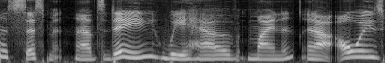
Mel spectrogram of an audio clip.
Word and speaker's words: Minun: to another Pokemon assessment now today we have Mining and I always pronounce that name wrong I know this is very silly but I could have sworn his name was minum like it ended with an M instead of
